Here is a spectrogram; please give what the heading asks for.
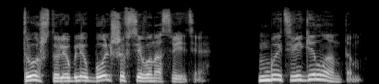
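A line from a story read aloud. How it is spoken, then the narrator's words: Cold reply. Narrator (Russian): холодно ответил я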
